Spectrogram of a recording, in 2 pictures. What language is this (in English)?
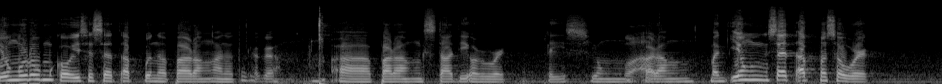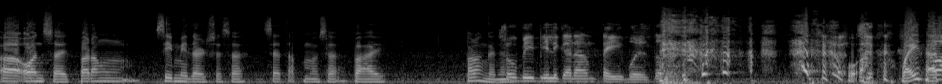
Filipino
